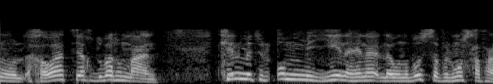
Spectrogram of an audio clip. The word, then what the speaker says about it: الأميين: يعني لما مكنتش من الياء لو أنا أقول أميين كده الأمي، يبقى نطقت ياءين، بس أنا شددت الأولانية عشان إيه أمكن للتانية، يبقى أنا إيه ده اسمه تمكين الأميين.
